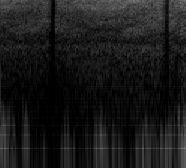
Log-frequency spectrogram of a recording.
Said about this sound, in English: Simply, all we want is a good old black aerosol, and just go over the whole thing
